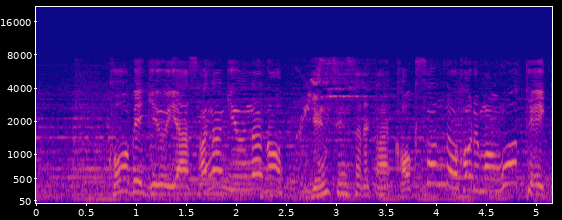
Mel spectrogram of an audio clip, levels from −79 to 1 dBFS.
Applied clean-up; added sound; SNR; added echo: none; none; none; none.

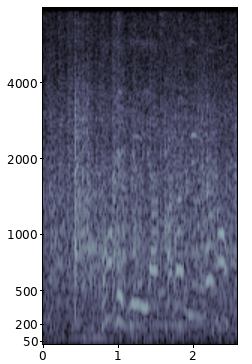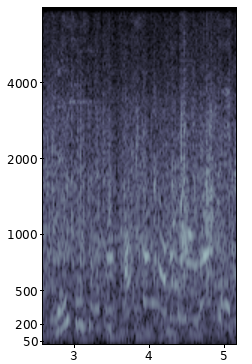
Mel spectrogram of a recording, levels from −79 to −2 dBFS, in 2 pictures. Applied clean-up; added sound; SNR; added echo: none; Rain; -2 dB; none.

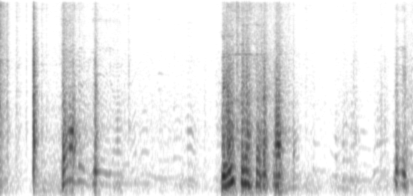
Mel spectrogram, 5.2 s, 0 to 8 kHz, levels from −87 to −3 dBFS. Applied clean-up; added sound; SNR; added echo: neural mask model RNNoise.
